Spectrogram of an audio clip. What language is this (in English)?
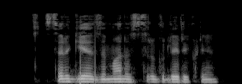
Pashto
